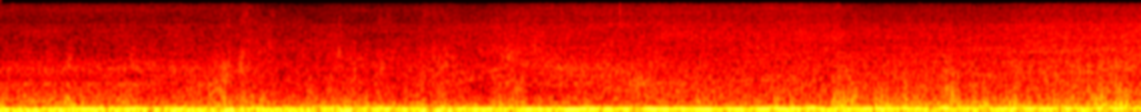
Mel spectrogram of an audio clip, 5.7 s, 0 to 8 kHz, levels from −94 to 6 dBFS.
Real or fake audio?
fake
